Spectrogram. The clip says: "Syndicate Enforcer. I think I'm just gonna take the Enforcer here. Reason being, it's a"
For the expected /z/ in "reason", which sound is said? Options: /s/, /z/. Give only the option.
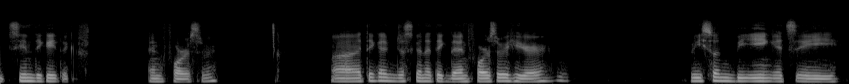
/s/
